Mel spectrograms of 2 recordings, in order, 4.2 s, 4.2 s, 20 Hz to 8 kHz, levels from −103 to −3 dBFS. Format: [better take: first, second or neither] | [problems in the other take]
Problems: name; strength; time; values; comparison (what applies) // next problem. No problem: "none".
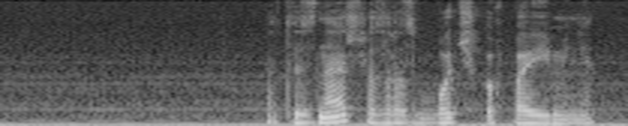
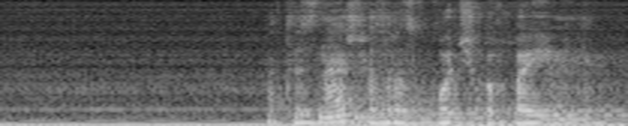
first | room echo; dies away in 2.6 s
